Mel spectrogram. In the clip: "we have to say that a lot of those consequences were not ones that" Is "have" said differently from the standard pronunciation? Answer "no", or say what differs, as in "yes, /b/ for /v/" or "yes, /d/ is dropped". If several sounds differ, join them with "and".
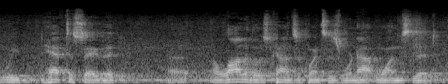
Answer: yes, /f/ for /v/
